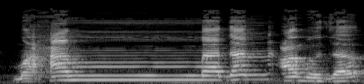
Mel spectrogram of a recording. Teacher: یہ میم مشدد کا غنہ اپنی جگہ ہوگا، وہ ہر حالت میں ہوتا ہے، اس لیے اسے تو کریں گے، لیکن جیسے ہی ہم تنوین پہ آئیں گے، اس کے آگے حروف حلقی ہے تو یہاں غنہ نہیں کریں گے۔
